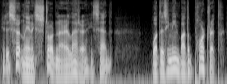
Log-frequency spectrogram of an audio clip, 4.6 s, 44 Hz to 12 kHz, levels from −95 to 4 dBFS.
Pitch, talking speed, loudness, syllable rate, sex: 95 Hz, 195 wpm, -19 LUFS, 6.6 syllables/s, male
